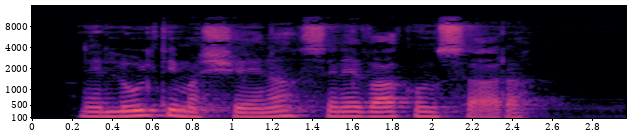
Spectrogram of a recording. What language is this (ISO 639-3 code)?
ita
